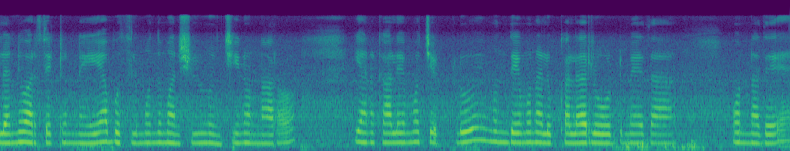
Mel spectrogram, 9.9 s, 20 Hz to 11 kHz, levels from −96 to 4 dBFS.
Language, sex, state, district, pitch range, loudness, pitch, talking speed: Telugu, female, Andhra Pradesh, Srikakulam, 200-215 Hz, -18 LUFS, 205 Hz, 145 wpm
